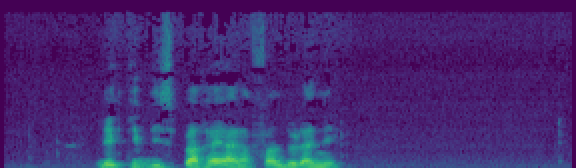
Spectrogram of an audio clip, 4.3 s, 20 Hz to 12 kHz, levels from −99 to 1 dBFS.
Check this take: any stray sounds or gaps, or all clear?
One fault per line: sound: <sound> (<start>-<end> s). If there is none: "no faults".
no faults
